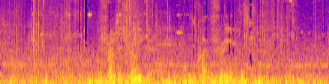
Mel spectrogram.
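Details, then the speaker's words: HPI Savage Flux XL rear Draco differential run with no oil, after three packs of aggressive driving, turned slowly by hand: a rough, gritty churn with small catches; dry and binding slightly. "So here's the rear. As you can hear, it's quite noisy, but the action is still there. A little binding here and there."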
